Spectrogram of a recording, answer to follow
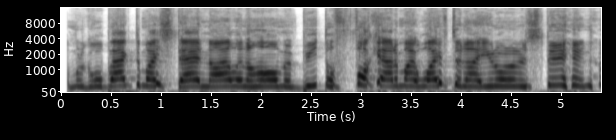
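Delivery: hammed-up wailing New York cop, high and shouted; New York cop accent. Host as crying cop apologizing to Trump, shouted New York accent. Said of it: "wouldn't have that kind of accent".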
